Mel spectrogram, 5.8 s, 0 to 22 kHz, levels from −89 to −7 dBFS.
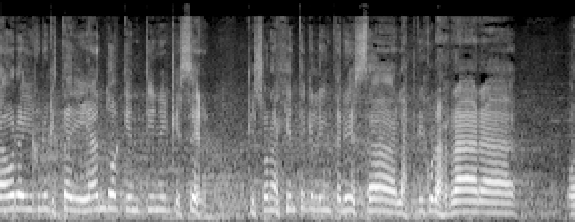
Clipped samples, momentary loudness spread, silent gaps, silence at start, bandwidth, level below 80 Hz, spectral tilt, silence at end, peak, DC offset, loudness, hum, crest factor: under 0.1%; 9 LU; none; 0 s; 17 kHz; -46 dBFS; -5 dB/octave; 0 s; -2 dBFS; under 0.1%; -15 LUFS; none; 14 dB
